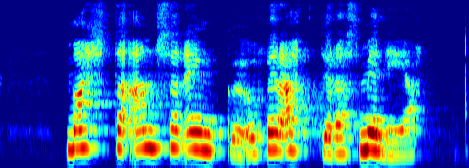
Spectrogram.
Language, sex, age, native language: Icelandic, female, 13, Icelandic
